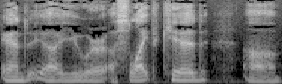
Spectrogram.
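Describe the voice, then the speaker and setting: A man hosting an interview, speaking slowly and reflectively and leaning on fillers. His voice is gravelly with a husky edge. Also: mid-range voice. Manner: slow, reflective questioning with frequent fillers. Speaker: interview host. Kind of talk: podcast interview.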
